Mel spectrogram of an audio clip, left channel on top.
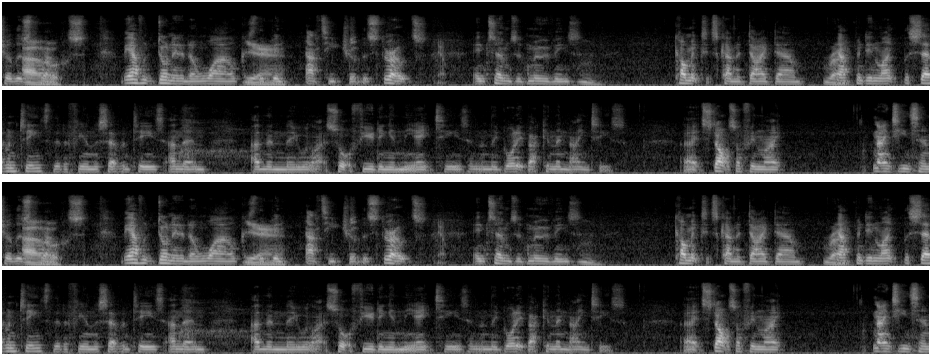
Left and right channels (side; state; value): both; identical; correlation 1.00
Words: other's throats. They haven't done it in a while because they've been at each other's throats. Yep. In terms of movies, comics, it's kind of died down. Right. It happened in like the 70s. They did a few in the 70s, and then they were like sort of feuding in the 80s, and then they brought it back in the 90s. It starts off in like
